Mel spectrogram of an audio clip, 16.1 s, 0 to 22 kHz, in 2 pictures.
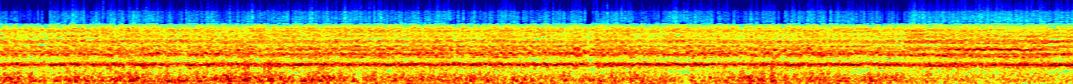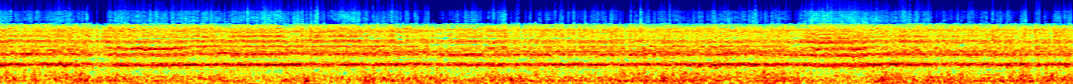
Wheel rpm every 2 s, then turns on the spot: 230, 220, 220, 220, 220, 230, 230, 230.
none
